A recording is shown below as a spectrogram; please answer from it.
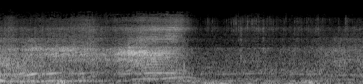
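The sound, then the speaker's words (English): Several snowmobiles roar past in the Arctic, their engines giving a loud, rough drone with whining pitch sweeps that swells around the middle and then eases to a lower rumble. “I'll just let them go by if that's okay. How many snowmobiles was that?”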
